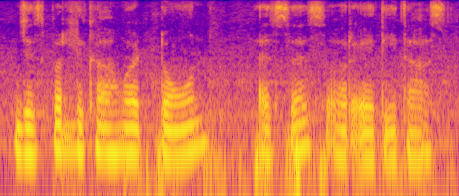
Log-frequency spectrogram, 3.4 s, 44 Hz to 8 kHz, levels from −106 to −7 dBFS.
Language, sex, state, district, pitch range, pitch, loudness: Hindi, male, Uttar Pradesh, Lalitpur, 120-140 Hz, 130 Hz, -17 LUFS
